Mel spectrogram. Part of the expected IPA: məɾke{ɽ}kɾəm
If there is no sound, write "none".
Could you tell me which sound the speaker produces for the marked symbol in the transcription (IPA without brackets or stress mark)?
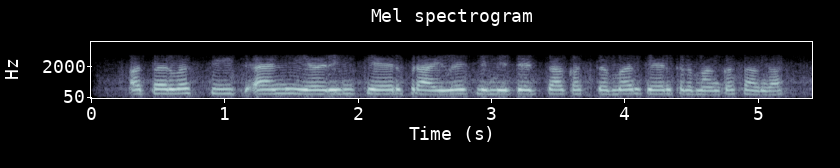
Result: ɾ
